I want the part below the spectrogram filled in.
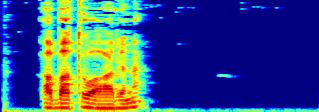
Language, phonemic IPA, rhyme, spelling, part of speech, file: Norwegian Bokmål, /abatɔˈɑːrənə/, -ənə, abattoirene, noun, Nb-abattoirene.ogg
- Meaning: definite plural of abattoir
